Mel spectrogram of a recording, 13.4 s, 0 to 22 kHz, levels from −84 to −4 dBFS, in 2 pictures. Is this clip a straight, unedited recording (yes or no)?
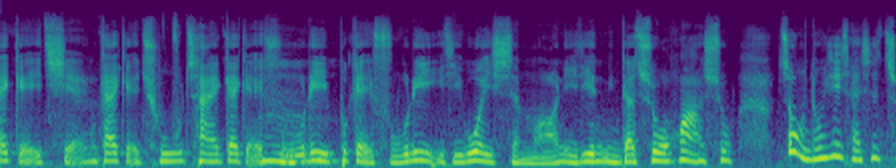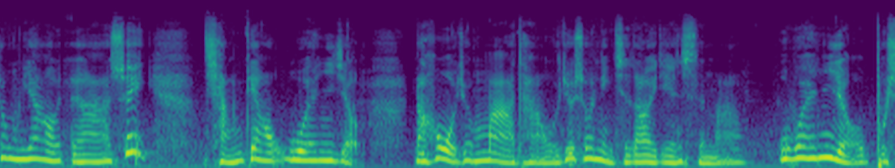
no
